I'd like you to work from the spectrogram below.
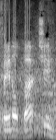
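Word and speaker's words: Fenerbahçe: I believe, who ended up going to, and again, tricky pronunciation here for me, Fenerbahce. – Yeah. – Just to double check I got that correct there, John, thank you.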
